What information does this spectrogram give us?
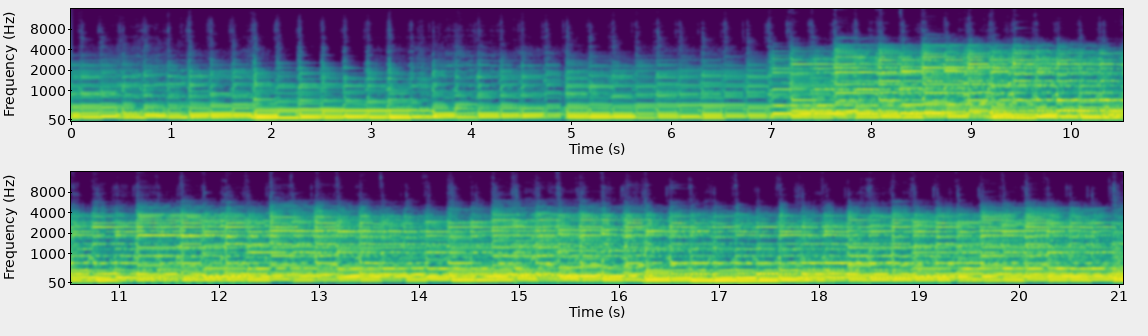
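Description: An electric guitar with heavy modulation and delay effects plays a repeating chordal pattern over a bass line. The sound is dense, continuous and loud, thickening after the first few seconds, with no talk.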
